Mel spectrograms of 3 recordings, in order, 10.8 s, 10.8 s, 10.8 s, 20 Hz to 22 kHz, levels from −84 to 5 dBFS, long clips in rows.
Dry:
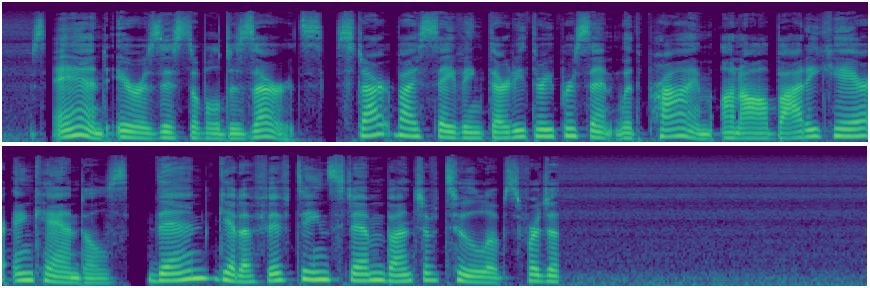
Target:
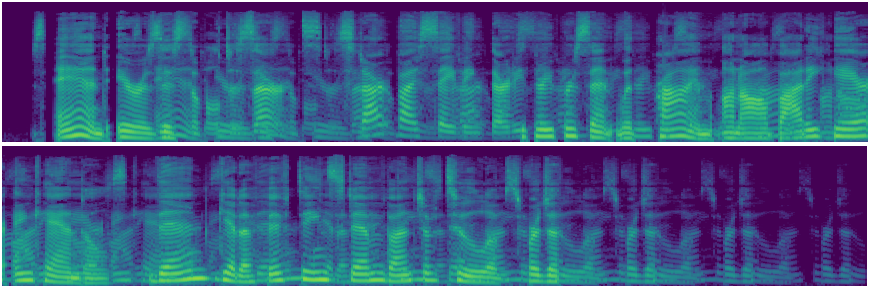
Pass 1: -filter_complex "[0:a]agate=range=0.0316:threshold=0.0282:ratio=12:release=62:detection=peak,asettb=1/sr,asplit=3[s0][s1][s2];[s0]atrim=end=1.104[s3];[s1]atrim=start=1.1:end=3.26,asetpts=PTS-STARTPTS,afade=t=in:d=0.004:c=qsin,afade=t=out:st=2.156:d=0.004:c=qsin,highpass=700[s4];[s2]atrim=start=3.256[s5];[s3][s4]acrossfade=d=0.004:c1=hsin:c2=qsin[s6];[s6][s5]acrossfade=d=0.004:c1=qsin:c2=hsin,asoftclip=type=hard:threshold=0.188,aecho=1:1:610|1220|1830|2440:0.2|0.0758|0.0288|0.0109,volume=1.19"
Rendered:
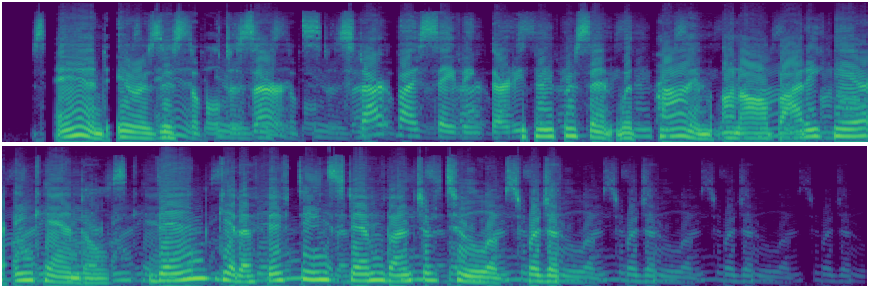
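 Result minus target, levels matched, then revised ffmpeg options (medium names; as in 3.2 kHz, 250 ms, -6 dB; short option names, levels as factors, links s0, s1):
hard clipper: distortion +37 dB
-filter_complex "[0:a]agate=range=0.0316:threshold=0.0282:ratio=12:release=62:detection=peak,asettb=1/sr,asplit=3[s0][s1][s2];[s0]atrim=end=1.104[s3];[s1]atrim=start=1.1:end=3.26,asetpts=PTS-STARTPTS,afade=t=in:d=0.004:c=qsin,afade=t=out:st=2.156:d=0.004:c=qsin,highpass=700[s4];[s2]atrim=start=3.256[s5];[s3][s4]acrossfade=d=0.004:c1=hsin:c2=qsin[s6];[s6][s5]acrossfade=d=0.004:c1=qsin:c2=hsin,asoftclip=type=hard:threshold=0.668,aecho=1:1:610|1220|1830|2440:0.2|0.0758|0.0288|0.0109,volume=1.19"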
